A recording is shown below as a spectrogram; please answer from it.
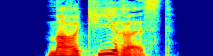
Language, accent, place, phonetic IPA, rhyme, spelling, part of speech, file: German, Germany, Berlin, [maʁˈkiːʁəst], -iːʁəst, markierest, verb, De-markierest.ogg
- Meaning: second-person singular subjunctive I of markieren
